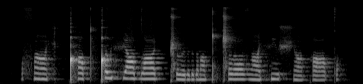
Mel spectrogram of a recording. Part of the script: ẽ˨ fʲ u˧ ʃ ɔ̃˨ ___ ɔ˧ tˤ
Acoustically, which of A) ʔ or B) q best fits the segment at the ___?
B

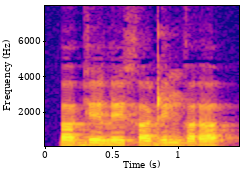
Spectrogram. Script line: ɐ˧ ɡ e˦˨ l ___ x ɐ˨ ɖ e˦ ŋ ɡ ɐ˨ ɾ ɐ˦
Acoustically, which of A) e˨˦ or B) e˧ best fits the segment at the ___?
B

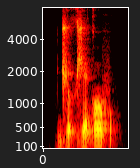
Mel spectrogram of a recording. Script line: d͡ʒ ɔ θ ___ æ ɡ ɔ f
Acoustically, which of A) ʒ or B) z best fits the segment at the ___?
A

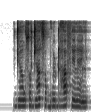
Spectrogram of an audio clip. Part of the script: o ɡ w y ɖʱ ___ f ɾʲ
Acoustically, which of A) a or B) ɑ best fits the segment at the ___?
A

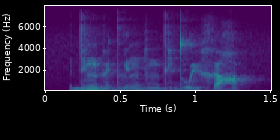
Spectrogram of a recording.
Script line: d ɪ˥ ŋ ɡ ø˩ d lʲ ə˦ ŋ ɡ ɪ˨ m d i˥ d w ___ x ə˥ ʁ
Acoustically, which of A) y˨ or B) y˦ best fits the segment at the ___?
A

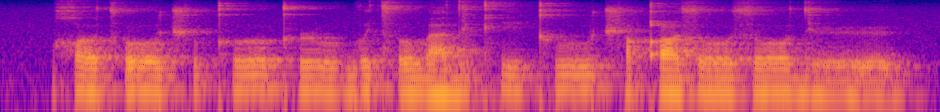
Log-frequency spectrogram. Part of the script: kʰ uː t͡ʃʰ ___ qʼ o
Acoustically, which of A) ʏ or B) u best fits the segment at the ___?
A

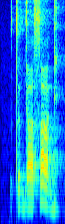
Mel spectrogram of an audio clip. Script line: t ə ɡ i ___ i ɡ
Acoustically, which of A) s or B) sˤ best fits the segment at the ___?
B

